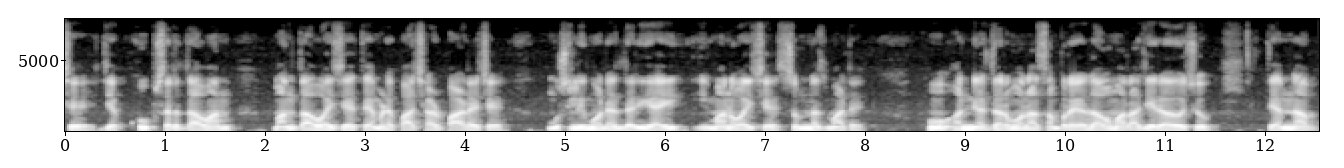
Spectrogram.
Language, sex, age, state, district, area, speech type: Gujarati, male, 45-60, Gujarat, Anand, rural, spontaneous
